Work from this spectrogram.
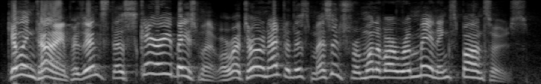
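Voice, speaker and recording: A man's voice: very high-pitched, sing-song, a little fast, bright, forceful tone, full character voice. A man playing a bombastic old-time radio announcer in a parody of a 1940s horror show.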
